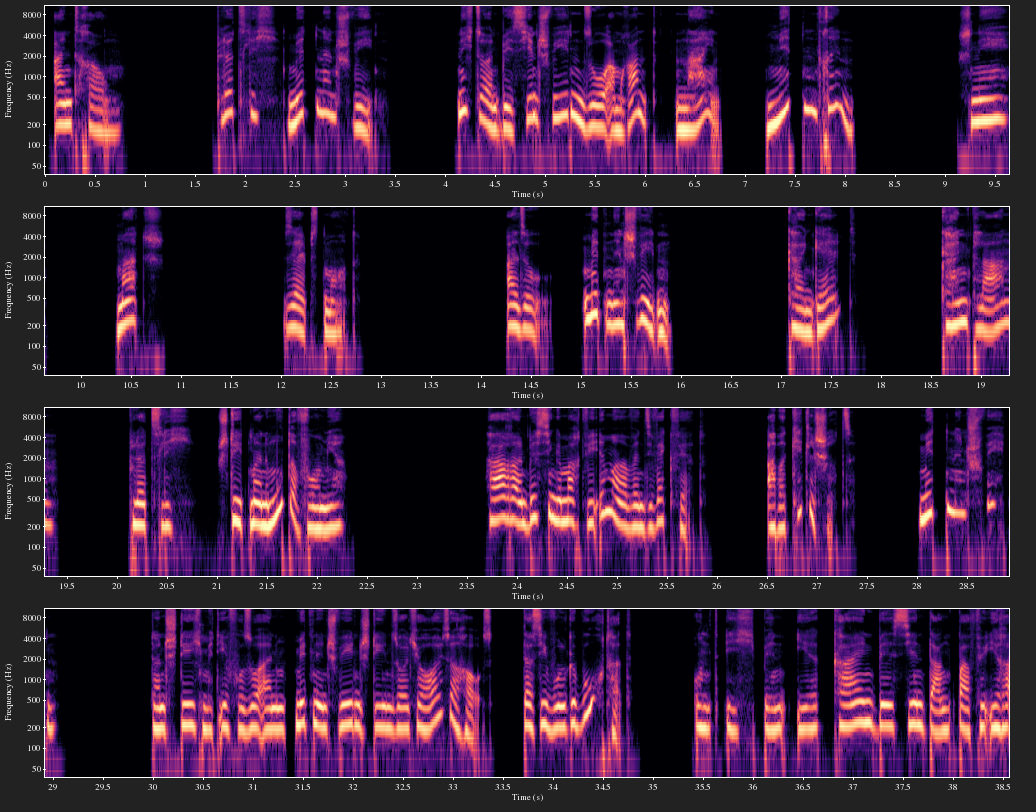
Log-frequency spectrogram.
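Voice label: acting, neutral; Schauspiel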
